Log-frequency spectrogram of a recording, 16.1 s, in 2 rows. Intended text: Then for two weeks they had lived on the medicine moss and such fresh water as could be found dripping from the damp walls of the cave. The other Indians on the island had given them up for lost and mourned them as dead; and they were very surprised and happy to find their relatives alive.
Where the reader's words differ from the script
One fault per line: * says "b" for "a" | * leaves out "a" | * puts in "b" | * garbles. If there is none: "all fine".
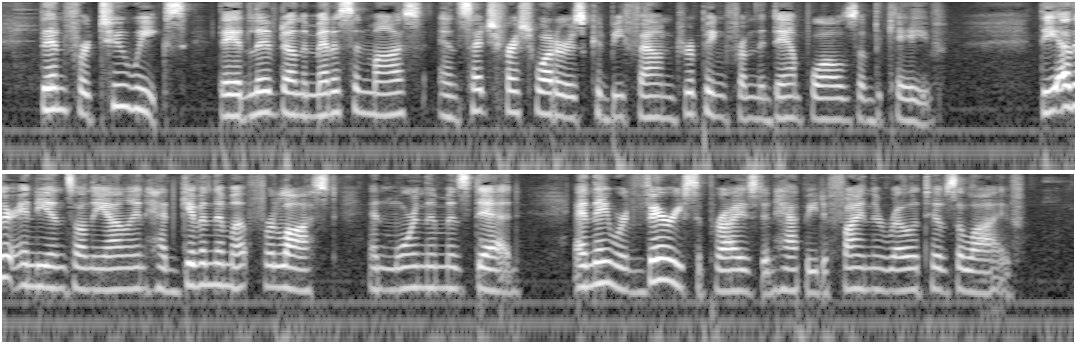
all fine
